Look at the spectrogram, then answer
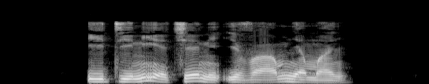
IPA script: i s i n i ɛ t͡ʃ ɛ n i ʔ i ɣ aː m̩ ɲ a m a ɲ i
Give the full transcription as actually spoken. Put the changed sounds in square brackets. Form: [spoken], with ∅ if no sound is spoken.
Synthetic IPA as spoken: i [t] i n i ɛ t͡ʃ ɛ n i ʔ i [v] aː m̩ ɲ a m a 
